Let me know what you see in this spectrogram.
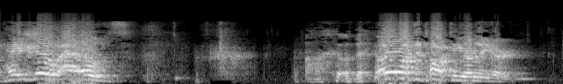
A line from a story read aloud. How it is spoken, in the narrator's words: He starts yelling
